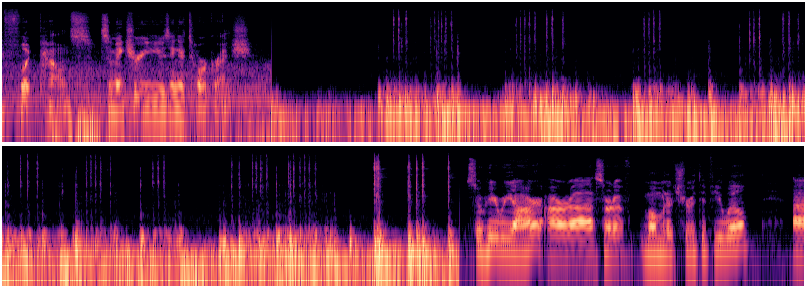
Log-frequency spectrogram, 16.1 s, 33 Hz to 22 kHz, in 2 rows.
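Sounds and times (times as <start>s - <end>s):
socket ratchet clicking: 7.4s - 9.8s.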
